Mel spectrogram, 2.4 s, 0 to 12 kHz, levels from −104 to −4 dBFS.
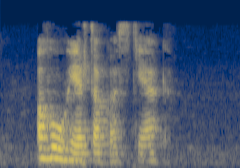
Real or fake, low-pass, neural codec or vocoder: real; 7.2 kHz; none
